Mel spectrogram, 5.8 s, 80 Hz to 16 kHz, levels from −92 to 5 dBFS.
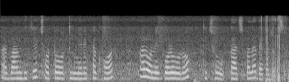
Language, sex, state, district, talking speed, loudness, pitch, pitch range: Bengali, female, Tripura, West Tripura, 145 wpm, -18 LUFS, 250 Hz, 240-260 Hz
